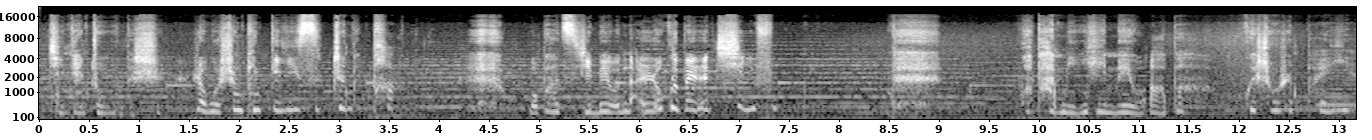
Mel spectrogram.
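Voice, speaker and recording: An actress playing an anxious widowed young mother in a radio drama, pleading in a plaintive, halting, earnest way. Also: sits high, animated. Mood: distressed pleading. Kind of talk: emotional radio drama acting. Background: music.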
